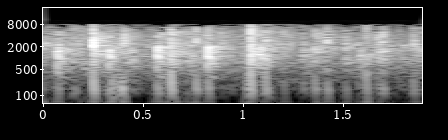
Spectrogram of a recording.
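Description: An audience claps together, a dense patter of many hands with sharper accented claps standing out irregularly, moderately loud and steady throughout, with no one speaking.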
